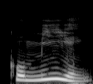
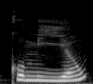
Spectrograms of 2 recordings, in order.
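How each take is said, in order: First: The word ends with a nasal 'em' sound. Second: The word ends with a nasal 'ão' sound. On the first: This is a regional variant form. "realizada como em" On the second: This is the standard European Portuguese form. "Aquela terminação ão"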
